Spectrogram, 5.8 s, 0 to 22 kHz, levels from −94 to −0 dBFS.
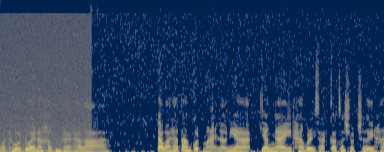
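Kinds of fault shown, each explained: Overdone noise removal: from 1.37 s on, a noise reducer pushed too hard cuts single frequency bands near its noise estimate, leaving twinkling specks in near silence and taking quiet parts of the voice with them; a noise gate would instead mute the whole signal at once, without the specks.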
